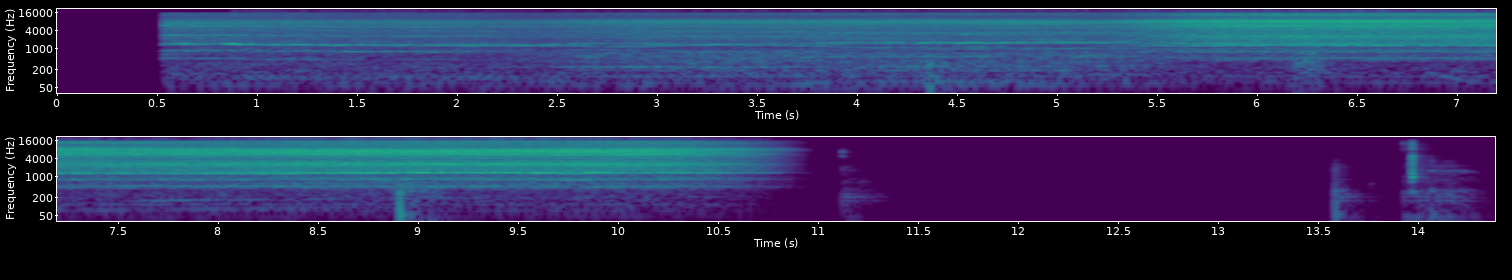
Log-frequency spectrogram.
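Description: A tiny Airpix selfie drone flying close by, a high whirring buzz of small propellers that rises in pitch and loudness midway, then cuts off abruptly, followed by a few short clicks.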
